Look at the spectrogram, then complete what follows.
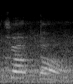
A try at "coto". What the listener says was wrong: Without the H shirt, C-O-T-O.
